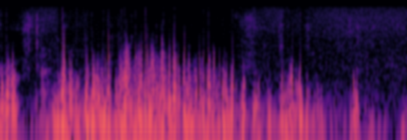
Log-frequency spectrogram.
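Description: Wind buffeting the microphone in uneven gusts, loud and low, easing off near the end.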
